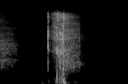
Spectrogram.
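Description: A beer can cracking open: a short hiss, a brief pause, then a sharp metallic pop followed by a loud, fizzing rush of carbonation that fades within half a second. No voices.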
